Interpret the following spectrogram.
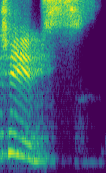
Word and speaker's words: chips: But chips is spelled like that. Okay, so with a short I sound.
